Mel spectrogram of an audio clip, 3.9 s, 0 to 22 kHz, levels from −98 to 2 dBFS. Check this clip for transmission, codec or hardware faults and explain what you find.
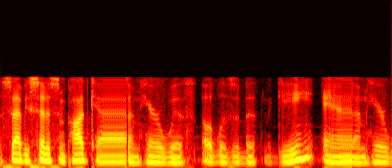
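Two stretches of packet loss with last packet repeated, over a telephone-band G.711 channel that cuts everything above 4 kHz. Packet loss with last packet repeated occurs at 1.04–1.26 s, just before "I'm here with", and at 3.44–3.52 s. The receiver replays the last packet to fill each gap, producing a robotic buzz near 50 Hz, which fits 20 ms packets.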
